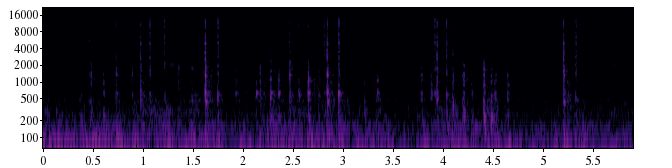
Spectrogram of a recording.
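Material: Plastic.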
